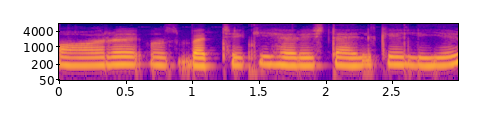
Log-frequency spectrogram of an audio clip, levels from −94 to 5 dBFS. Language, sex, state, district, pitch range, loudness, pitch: Hindi, female, Haryana, Charkhi Dadri, 185-200 Hz, -20 LUFS, 190 Hz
